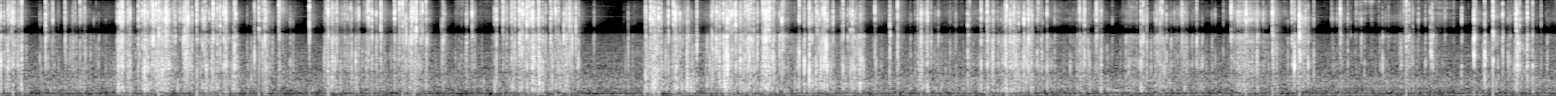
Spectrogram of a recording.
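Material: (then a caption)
Plastic film. Fingertips of both hands crinkle and squeeze a small, thin, clear cellophane-style retail bag with a hang-tab header that holds a folded black fabric Parblo two-finger glove, then pick at and peel open its sealed top. Bright, dry crackles and short tearing bursts come from the plastic film in dense clusters with brief pauses between them. The sound sits almost entirely in the high range, with no low-end body.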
